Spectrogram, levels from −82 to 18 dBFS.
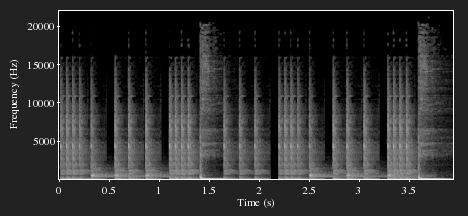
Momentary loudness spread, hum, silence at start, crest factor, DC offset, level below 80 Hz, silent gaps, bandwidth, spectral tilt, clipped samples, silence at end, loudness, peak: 9 LU; none; 0 s; 14 dB; under 0.1%; -18 dBFS; none; 19.5 kHz; -4 dB/octave; under 0.1%; 0 s; -18 LUFS; 0 dBFS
